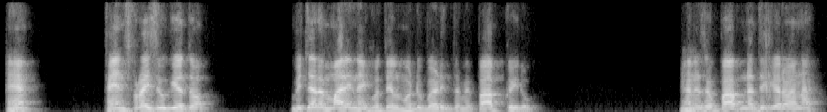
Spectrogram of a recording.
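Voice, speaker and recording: A man's voice: on the high side, a bit bright. A man hosting a health channel, giving a casual motivational talk, chatty and full of rhetorical questions, mixing languages.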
